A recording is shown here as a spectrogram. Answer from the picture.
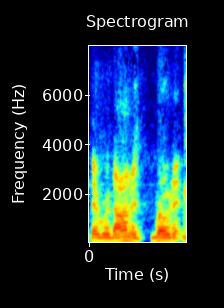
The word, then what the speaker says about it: Rodan: And yes, it is pronounced Rodan. – Rodan, yeah, that's what I'm saying.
